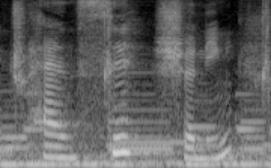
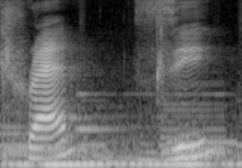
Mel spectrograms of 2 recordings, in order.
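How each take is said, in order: First: The middle consonant is a hissing S sound. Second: The middle consonant is a buzzing Z sound. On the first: The speaker calls it wrong. "it looks like an S sound, so we want to say transitioning" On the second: The speaker calls it right. "the S sound changes to a Z sound"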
